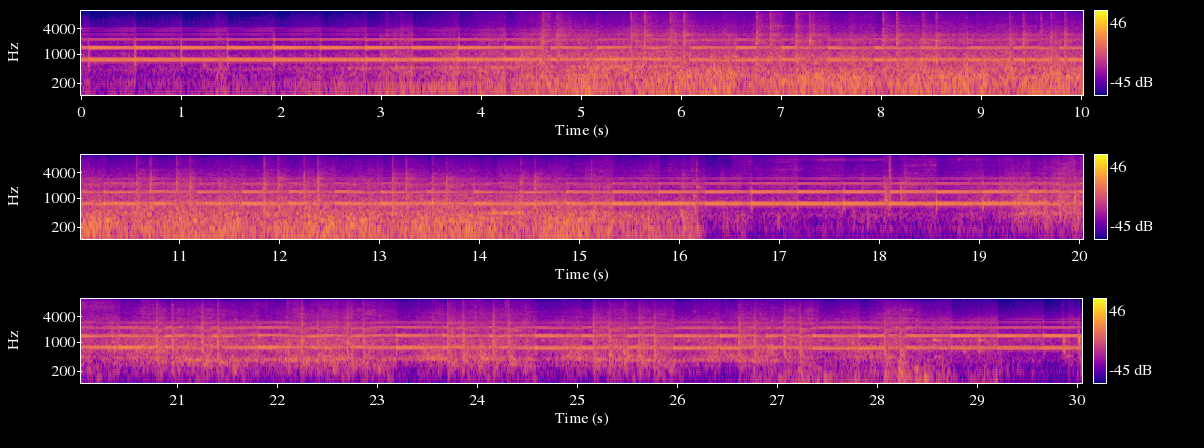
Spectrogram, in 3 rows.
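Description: Japanese level-crossing warning bell ringing without a break in a rhythmic, steady electronic tone, while a Kintetsu 22000 series + 12200 series electric limited express rumbles and clatters past over the rails. About halfway the heavy rumble drops away suddenly, and later a Kintetsu 23000 series express is heard coming closer under the bell.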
